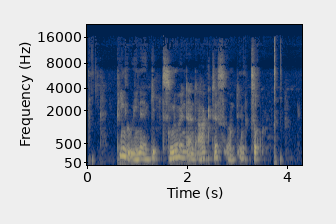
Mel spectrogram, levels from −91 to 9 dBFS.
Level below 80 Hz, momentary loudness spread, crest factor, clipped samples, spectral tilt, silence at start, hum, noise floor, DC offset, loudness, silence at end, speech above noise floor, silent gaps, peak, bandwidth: -56 dBFS; 10 LU; 22 dB; under 0.1%; -4 dB/octave; 0.05 s; none; -50 dBFS; under 0.1%; -27 LUFS; 0.45 s; 24 dB; none; -6 dBFS; 16.5 kHz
